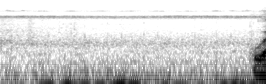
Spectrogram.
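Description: Insects trilling steadily outdoors, a faint, thin, high-pitched continuous tone.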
